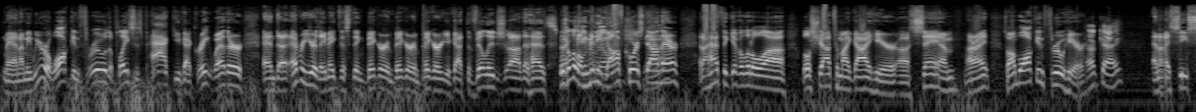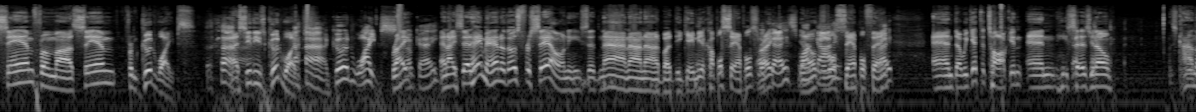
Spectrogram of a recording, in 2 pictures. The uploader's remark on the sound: the full show live at the Shoprite LPGA Classic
